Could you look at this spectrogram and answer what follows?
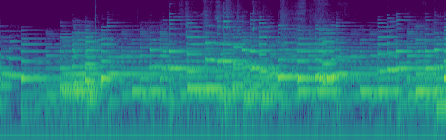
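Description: Background piano music, a slow piece of held notes and chords.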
